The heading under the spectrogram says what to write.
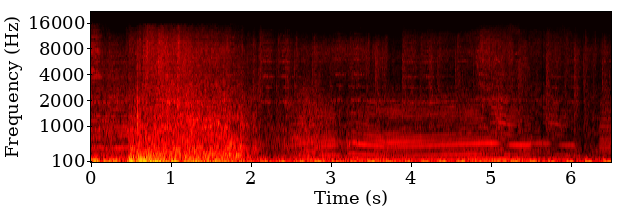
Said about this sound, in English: There he is. It's Arnold. He's on the motorcycle.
